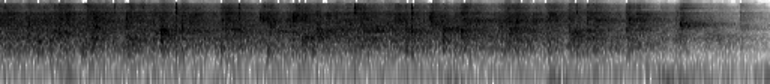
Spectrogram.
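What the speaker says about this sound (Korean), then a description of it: "박수 한번 이렇게 박수 한번 칩니다." A Salvation Army church congregation claps together during Sunday worship, a loud, dense burst of clapping that holds steady and then eases slightly toward the end.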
